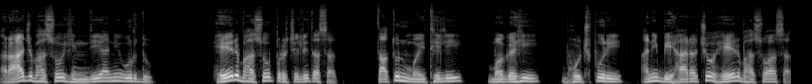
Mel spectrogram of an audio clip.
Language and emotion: Goan Konkani, neutral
